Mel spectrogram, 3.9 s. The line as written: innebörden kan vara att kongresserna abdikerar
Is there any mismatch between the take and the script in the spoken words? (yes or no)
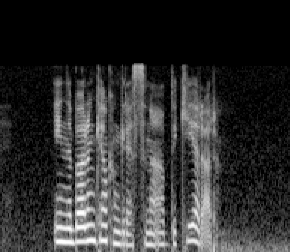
yes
